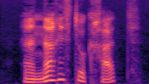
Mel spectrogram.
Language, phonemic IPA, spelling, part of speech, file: French, /a.ʁis.tɔ.kʁat/, aristocrate, adjective / noun, Fr-aristocrate.ogg
- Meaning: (adjective) aristocratic; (noun) aristocrat, noble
